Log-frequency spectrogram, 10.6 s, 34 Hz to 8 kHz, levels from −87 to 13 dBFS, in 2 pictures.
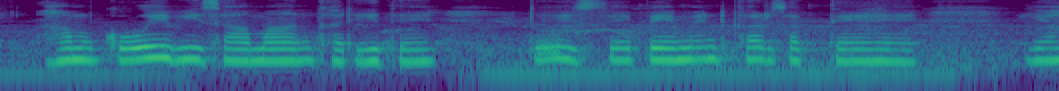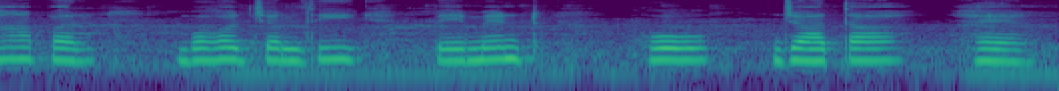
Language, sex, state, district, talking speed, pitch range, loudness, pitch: Hindi, female, Uttar Pradesh, Budaun, 110 wpm, 210-225 Hz, -28 LUFS, 215 Hz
